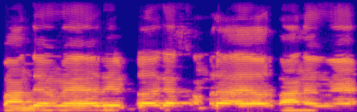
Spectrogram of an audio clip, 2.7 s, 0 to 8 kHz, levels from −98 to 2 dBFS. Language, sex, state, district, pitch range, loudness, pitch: Hindi, male, Bihar, Gopalganj, 155-165 Hz, -11 LUFS, 160 Hz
